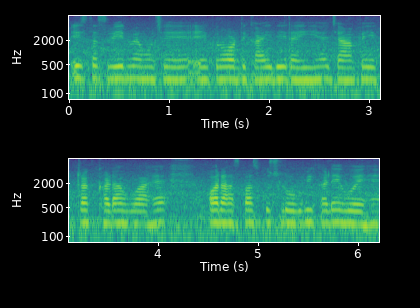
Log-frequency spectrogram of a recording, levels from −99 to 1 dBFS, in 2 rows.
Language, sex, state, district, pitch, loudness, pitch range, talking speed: Hindi, male, Chandigarh, Chandigarh, 220 Hz, -19 LUFS, 210-220 Hz, 240 wpm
